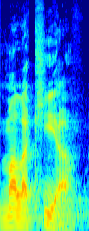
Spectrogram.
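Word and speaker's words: malakia (μαλακία): The Greek word for effeminacy in the New Testament is a word that's pronounced malakia, which means softness.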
